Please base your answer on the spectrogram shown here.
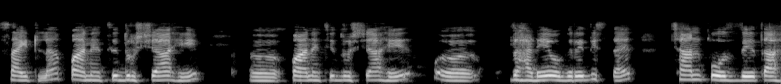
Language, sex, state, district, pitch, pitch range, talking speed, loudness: Marathi, female, Maharashtra, Pune, 200 Hz, 190-215 Hz, 125 wpm, -16 LUFS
